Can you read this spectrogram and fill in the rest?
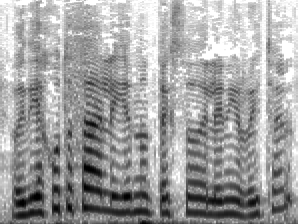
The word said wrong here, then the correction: Nelly Richard: de Nelly Richard, ahí lo dije bien,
